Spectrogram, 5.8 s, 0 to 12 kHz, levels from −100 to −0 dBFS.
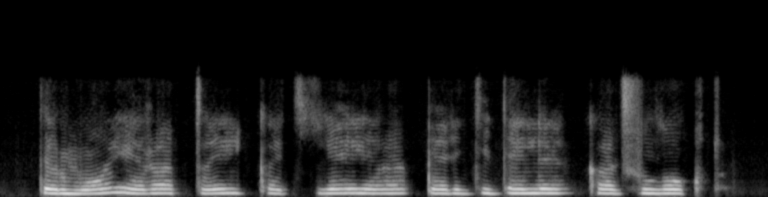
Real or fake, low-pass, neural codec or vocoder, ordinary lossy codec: fake; 7.2 kHz; codec, 16 kHz, 2 kbps, FreqCodec, smaller model; Opus, 64 kbps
